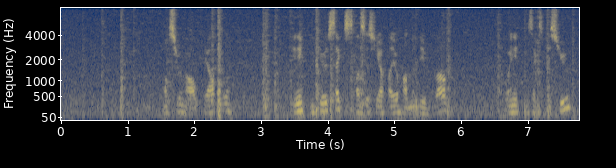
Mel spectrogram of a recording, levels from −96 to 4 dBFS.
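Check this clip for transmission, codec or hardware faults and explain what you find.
There are two related faults here, both from the noise suppressor, so nothing in the transmission or hardware side stands out beyond that.

Noise suppressor artifacts run through the whole clip. The room noise sits only about 5 dB under the speech, and the suppressor pulls its steady parts down by about 21 dB, deciding band by band and frame by frame. That's heavy work against noise that strong, so the background dips in the gaps and swells back under the speech.

Speech cut by the noise suppressor shows up three times: 1.51 to 2.56 s, 3.45 to 5.87 s, and 6.63 to 7.77 s. Because the speech barely clears the noise, the suppressor mistakes some of it for background and turns those bits down by up to about 21 dB, the same depth it uses on the noise. It adds up to something like 0.7 s, 1.5 s and 0.7 s of affected sound in those stretches. 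Softer consonants and word endings come out swallowed or faint. Nothing above 8 kHz comes through, which is just the call's band limit and fits a 16 kHz sample rate.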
